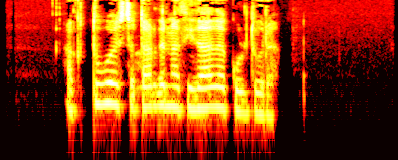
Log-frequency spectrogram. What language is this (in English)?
Galician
